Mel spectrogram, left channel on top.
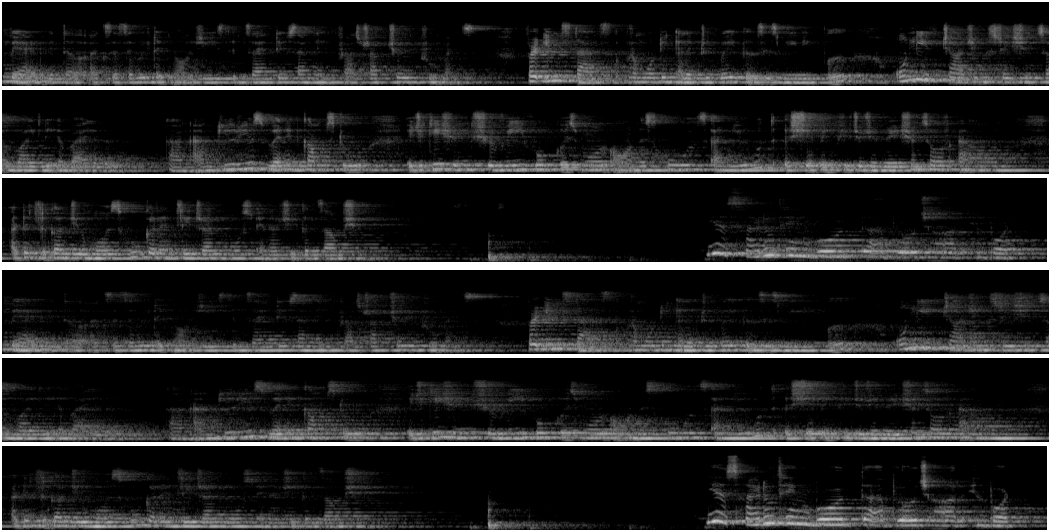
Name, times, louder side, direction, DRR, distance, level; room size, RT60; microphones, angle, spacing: voice 1, 0.0-4.7 5.0-11.7 12.1-24.6, equal, 85° left, 4 dB, 0.7 m, -31 dB
voice 2, 28.0-31.0, right 4 dB, 90° right, 9 dB, 0.4 m, -26 dB
6.5 x 6.4 x 4.9 m, 2.4 s
head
